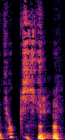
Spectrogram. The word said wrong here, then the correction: 핵심: 혁신협약 기준이라고 자꾸 얘기를 했는데 핵심 협약의 비준입니다.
